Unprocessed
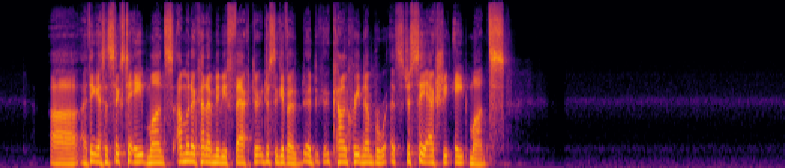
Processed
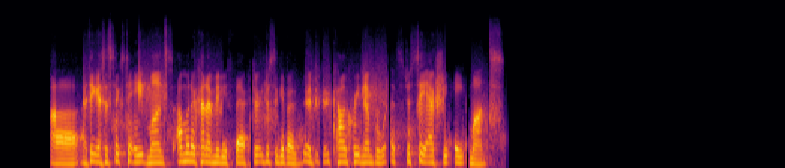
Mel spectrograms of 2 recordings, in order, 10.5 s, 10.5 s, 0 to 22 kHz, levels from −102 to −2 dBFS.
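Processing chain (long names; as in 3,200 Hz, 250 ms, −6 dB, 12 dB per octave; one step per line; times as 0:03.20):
bit reduction 7 bits
low-pass on a step sequencer 2.7 Hz 590–2,200 Hz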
